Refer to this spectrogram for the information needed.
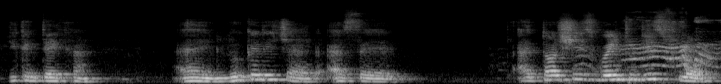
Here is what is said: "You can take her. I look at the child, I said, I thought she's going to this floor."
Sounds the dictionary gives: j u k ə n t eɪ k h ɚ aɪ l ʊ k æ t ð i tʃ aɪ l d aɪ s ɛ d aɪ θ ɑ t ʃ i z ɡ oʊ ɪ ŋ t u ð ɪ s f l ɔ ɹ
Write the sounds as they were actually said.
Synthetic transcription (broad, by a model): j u k ə n t eɪ k h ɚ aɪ l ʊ k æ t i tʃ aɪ d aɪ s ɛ aɪ t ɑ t ʃ i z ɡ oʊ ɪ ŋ t u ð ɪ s f l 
